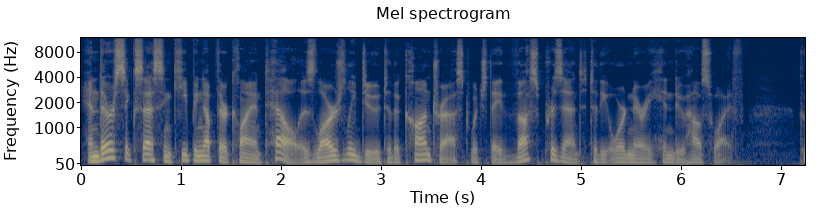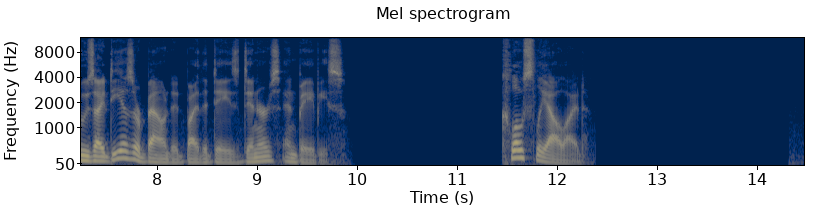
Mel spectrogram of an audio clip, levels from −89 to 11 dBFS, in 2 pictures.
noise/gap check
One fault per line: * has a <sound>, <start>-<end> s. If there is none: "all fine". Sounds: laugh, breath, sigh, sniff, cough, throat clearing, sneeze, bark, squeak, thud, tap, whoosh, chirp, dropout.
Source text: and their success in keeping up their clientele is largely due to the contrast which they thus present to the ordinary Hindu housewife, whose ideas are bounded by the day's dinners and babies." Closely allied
all fine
